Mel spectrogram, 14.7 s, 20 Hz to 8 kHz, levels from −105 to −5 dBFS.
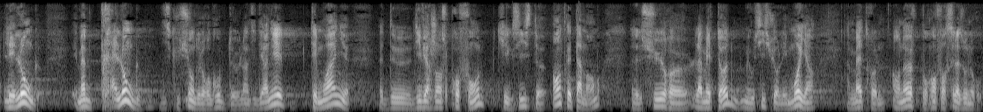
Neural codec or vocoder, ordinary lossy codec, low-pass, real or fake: none; AAC, 48 kbps; 7.2 kHz; real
